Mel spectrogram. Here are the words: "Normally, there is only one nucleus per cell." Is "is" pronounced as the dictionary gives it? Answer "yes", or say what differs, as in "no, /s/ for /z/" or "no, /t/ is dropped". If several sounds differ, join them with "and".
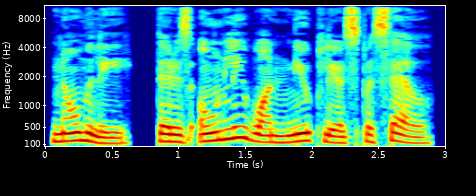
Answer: yes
